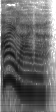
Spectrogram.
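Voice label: "eyeliner", British English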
